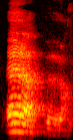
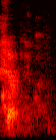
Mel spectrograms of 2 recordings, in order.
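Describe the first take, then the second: First: Projected, delighted discovery; loud announcement. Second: Unvoiced murmur to himself; hushed aside. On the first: Acted. Father announces his daughter's fear as good, loudly. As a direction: declare it out loud. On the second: Father notes his daughter's fear, hushed aside. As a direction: let it slip out under the breath.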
